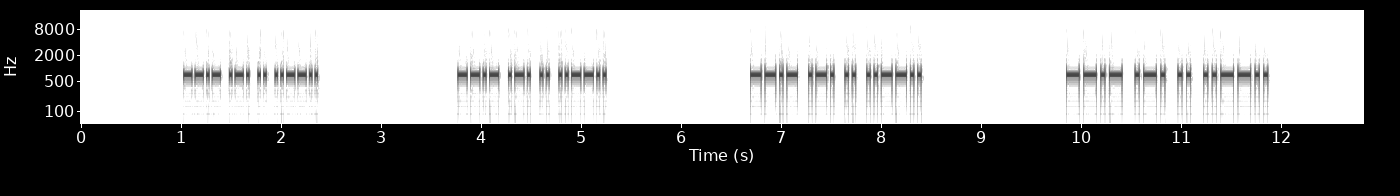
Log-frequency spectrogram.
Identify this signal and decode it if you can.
Morse code, heard as a keyed tone, about 35 wpm, 700 Hz. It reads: QRI? QRI? QRI? QRI?
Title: Speed-Racing Q-Codes - 28wpm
